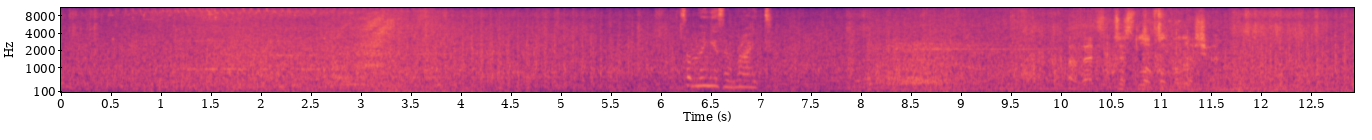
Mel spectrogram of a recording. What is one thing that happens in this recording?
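A helicopter's rotor thuds overhead.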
